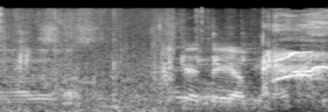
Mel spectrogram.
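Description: A young man talks on a phone nearby.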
